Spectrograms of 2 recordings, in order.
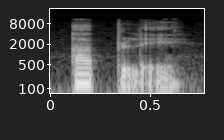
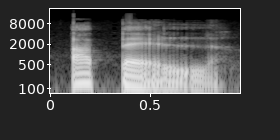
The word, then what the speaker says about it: appelle: So when you get this a vowel and then you get a double consonant, and well, they are the same, then it does change the pronunciation of a.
